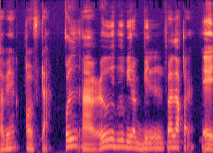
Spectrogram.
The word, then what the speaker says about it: فلق: কুল আউযু বিরাব্বিল ফালাক। এই যে এখানে দেখছেন যে এখানে একটা কলকলা হয়ে গিয়েছে, এখানে কলকলার হরফ চলে এসেছে। তো এখানে ফালাক একটু ধাক্কা দিয়ে পড়তে হবে।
